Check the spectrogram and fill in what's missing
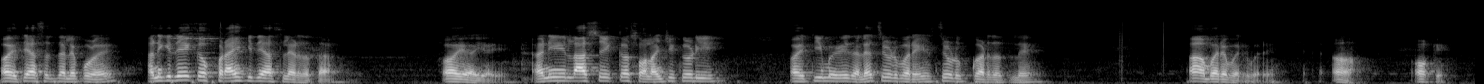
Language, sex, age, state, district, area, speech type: Goan Konkani, male, 60+, Goa, Salcete, rural, spontaneous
